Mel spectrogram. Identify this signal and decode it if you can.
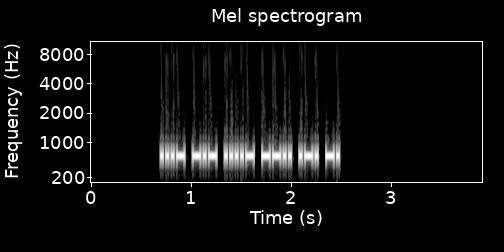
Morse code, heard as a keyed tone, about 44 wpm, 700 Hz. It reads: VK4ZRN
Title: DXCC-100 Call Signs - 6 Characters - Repeated 2x - 45wpm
